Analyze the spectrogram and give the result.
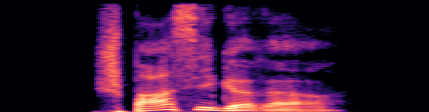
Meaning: inflection of spaßig: 1. strong/mixed nominative masculine singular comparative degree 2. strong genitive/dative feminine singular comparative degree 3. strong genitive plural comparative degree
- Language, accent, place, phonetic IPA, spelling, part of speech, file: German, Germany, Berlin, [ˈʃpaːsɪɡəʁɐ], spaßigerer, adjective, De-spaßigerer.ogg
